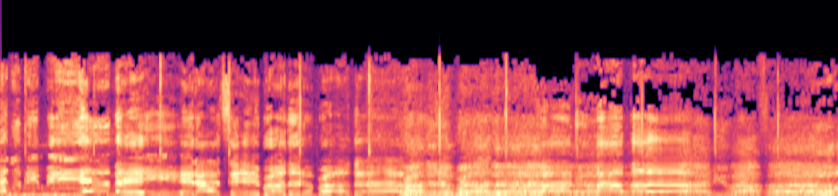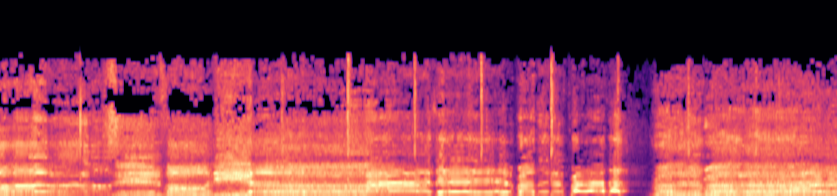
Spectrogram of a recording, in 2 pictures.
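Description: Male vocal group singing a cappella in harmony, several voices at once with wavering vibrato on the upper lines and a few short breaks between phrases.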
